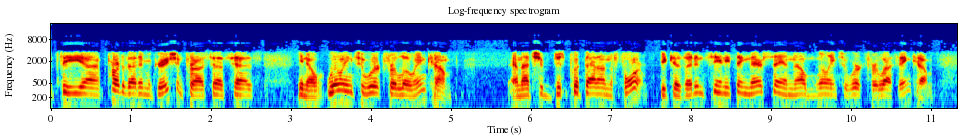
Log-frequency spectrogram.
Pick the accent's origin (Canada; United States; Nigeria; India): Canada; I'm from Canada, which is, you know, we don't expect you to know English and French, but you should know one of them.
